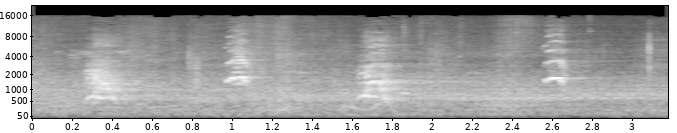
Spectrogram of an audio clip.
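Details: Alaskan Malamute sled dogs racing a hundred yards together; four short yelping barks spaced irregularly, some sharper and higher, over a faint background hum.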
